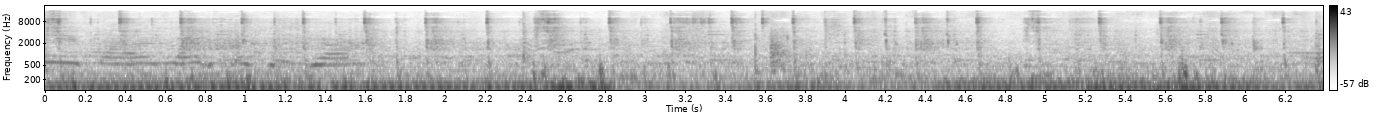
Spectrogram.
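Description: Busy food-truck kitchen: a steady low machine hum with frequent short clinks and knocks of utensils and dishes on a stainless-steel counter, under faint voices and music.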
